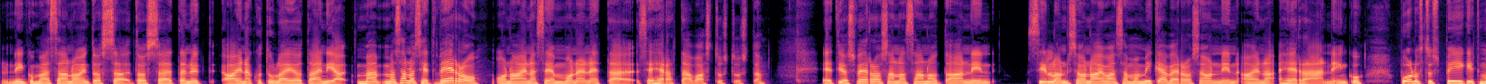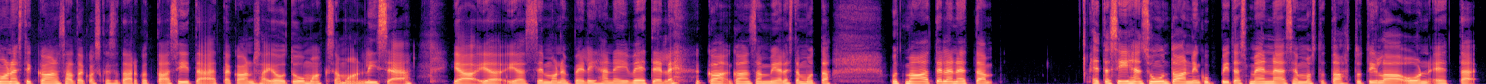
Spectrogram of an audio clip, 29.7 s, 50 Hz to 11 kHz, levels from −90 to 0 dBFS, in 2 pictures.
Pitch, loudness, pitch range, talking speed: 190 Hz, -15 LUFS, 180-200 Hz, 160 wpm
